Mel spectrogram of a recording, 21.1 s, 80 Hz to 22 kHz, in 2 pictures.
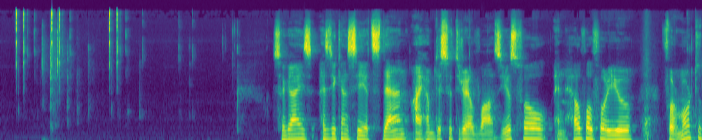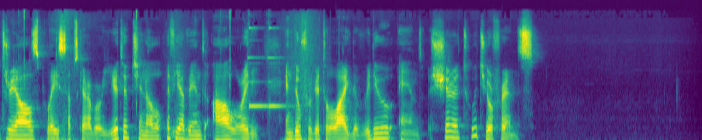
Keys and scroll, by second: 0.5 Escape.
